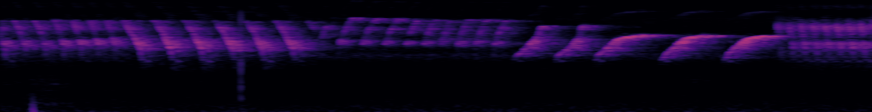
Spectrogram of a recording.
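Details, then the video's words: Canary singing, filmed with an old camera and judged for song competition: rapid trills of repeated high swept notes, shifting into slower descending slurred phrases, over a low background hiss. "apakah burung canari seperti ini sudah bisa buat gantangan ??"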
